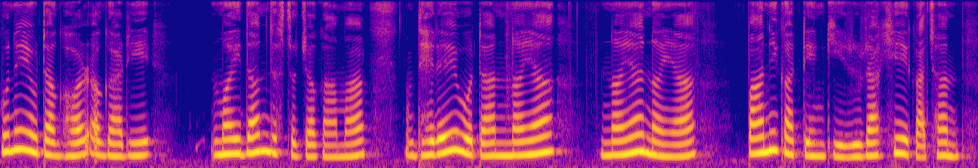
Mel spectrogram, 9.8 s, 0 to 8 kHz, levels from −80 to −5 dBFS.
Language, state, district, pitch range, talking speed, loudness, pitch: Nepali, West Bengal, Darjeeling, 225-270 Hz, 90 wpm, -14 LUFS, 240 Hz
